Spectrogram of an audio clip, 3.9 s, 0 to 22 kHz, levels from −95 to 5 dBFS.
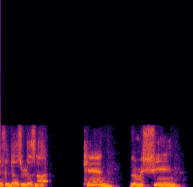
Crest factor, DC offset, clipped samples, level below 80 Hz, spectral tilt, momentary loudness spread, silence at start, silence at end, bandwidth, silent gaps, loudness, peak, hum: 14 dB; under 0.1%; under 0.1%; -66 dBFS; -5 dB/octave; 7 LU; 0 s; 0.3 s; 7.6 kHz; 1.27-1.65 s; -22 LUFS; -8 dBFS; none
